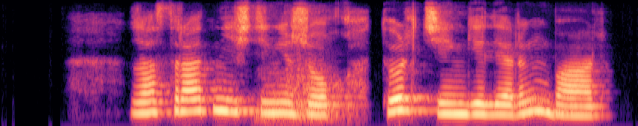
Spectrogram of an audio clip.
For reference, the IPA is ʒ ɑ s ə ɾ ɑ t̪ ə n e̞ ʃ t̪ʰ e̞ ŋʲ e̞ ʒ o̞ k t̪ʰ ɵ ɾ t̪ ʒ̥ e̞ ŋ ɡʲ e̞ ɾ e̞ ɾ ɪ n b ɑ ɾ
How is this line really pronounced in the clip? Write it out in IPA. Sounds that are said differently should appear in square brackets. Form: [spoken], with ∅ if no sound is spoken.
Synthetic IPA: ʒ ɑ s ə ɾ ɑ t̪ ə n e̞ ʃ [t̪] e̞ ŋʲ e̞ ʒ o̞ [q] t̪ʰ ɵ ɾ t̪ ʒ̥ e̞ ŋ ɡʲ e̞ [l] e̞ ɾ ɪ [ŋ] b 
